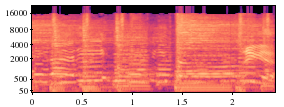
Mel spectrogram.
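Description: Live band music: a drum kit keeping a steady beat under electric bass and a melodic lead line.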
